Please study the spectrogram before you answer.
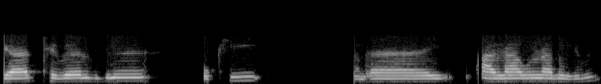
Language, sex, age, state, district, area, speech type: Bodo, male, 45-60, Assam, Kokrajhar, urban, conversation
